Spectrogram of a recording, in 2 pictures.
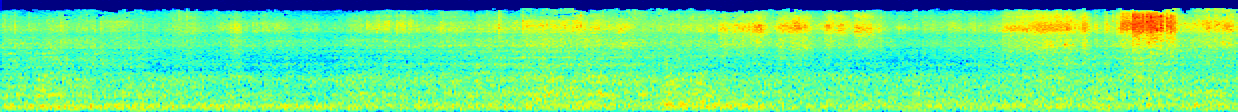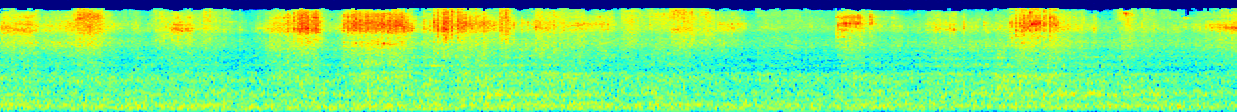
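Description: Freight train cars rolling past on the rails with a steady rumble. From about ten seconds in, brief high-pitched squeals or hisses from the wheels come and go.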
